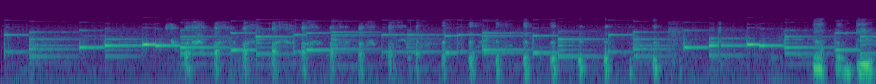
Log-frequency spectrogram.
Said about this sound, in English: Well, it'd make the kids stop yelling and start looking out the window to see where the ice cream van is, don't you reckon? It sure would, mate. It'd get kids running from all over the place.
